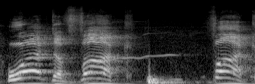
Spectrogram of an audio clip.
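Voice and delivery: hammed-up disbelief at a bad trade; retold outburst. Manager cursing over bad trade.

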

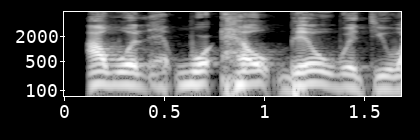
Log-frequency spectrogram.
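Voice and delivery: ordinary talk, nothing marked

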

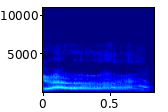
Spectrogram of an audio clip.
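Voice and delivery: very high, loud mock barking; barking dog. Imitating the little dog that barked at him, loud high yaps. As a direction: bark like a yappy little dog. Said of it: "he's like".

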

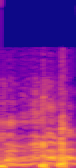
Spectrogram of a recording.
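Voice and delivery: high-pitched cackling laugh; breaking into real high laughter. Real, not acted. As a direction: crack up at your own joke. Cracks up at own bit.

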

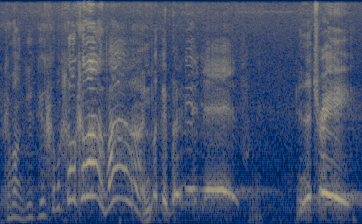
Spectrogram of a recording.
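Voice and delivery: very high, squeaky urging; mock excited disciples. James and John pointing at the man in the tree, mock excitement. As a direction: call others over in a hammed-up falsetto.

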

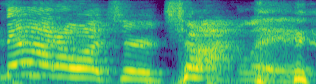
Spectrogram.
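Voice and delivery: high, loud yell through laughter; laughing shout. Retold or imitated. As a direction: yell it while cracking up. Chance yelling while laughing.

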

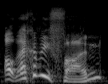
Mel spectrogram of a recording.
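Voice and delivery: high, silly Muppet bear voice; Fozzie Bear voice. Retold or imitated. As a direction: talk like a goofy Muppet bear. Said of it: "more of a Fozzie animal".

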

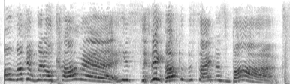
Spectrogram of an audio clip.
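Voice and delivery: high, loud squeal breaking into laughter; delighted gushing. Real, not acted. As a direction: gush over an adorable puppy. Spots the puppy and gushes.

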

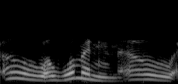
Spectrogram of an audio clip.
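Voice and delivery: high, drawn-out mock astonishment; slow, loud put-on gasping at a novelty; mock audience reaction. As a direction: imitate a crowd aghast, high and slow. Imitating audience shocked at woman comic.

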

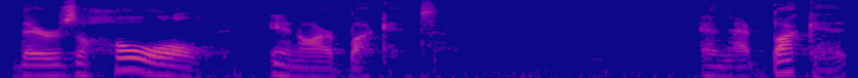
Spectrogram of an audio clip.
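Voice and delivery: low, soft whisper of a hard truth; solemn whispered confession; hushed whisper. Real, not acted. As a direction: drop to a whisper for weight. Sermon point, hushed.

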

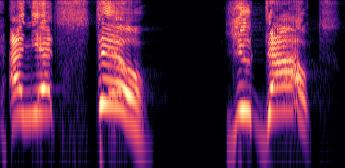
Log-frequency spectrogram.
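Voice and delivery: loud, high, shouted preaching; preaching at full force. Acted. Pastor shouts Jesus' question to the congregation at full force.

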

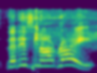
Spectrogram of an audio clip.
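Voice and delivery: hammed-up outrage at the screen; retold yell. Yelling at the bar show on TV, mock-indignant shout. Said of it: "I yell at the T V".

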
